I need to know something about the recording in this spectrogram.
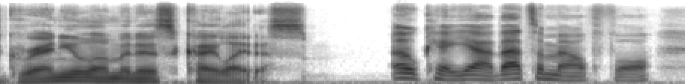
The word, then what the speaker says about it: Granulomatous Cheilitis: mystery with a name you might need help pronouncing you know I love a good challenge late on me it's granulous kytis okay yeah that's a mouthful but it sounds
